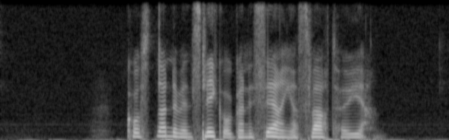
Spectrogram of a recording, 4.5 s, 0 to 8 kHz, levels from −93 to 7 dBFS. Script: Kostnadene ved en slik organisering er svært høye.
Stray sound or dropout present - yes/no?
no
